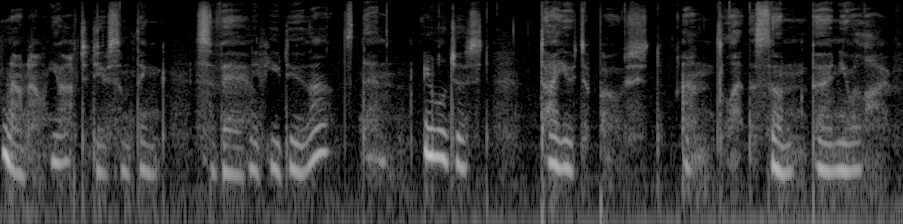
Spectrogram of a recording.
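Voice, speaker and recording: A woman whispering in an ASMR roleplay as an ancient, aloof female vampire doctor, unhurried and drily haughty. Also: mid-range voice, darkish tone, husky. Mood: stern. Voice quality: whispered throughout. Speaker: ASMR creator.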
